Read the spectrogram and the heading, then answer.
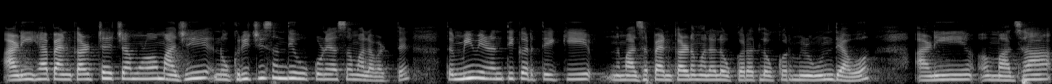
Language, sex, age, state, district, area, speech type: Marathi, female, 30-45, Maharashtra, Kolhapur, urban, spontaneous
